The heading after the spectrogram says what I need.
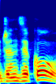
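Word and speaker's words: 张家口: Я можу зараз вимовити трішки неправильно, вибачте, бо це китайське місто, Чанцзякоу, яке розташоване подалік від столиці. Як справи там? Так, місто Чанцзякоу, все правильно ви сказали.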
